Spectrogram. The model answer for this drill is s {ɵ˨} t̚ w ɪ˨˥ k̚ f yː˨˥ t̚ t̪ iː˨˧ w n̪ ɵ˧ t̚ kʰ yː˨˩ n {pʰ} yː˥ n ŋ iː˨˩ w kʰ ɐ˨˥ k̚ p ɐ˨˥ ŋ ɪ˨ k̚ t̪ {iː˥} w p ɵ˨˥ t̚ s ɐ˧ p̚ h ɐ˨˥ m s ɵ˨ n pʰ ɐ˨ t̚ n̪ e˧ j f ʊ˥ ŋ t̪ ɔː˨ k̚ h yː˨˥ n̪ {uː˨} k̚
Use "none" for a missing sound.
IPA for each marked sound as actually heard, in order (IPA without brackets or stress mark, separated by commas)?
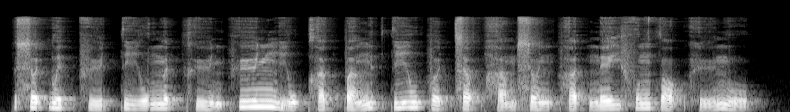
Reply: ɵ˧, pʰ, iː˥, uː˨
